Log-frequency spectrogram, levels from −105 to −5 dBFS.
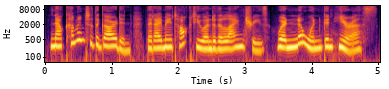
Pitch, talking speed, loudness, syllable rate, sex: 260 Hz, 250 wpm, -17 LUFS, 6.1 syllables/s, female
